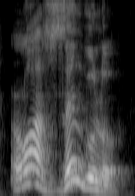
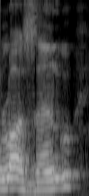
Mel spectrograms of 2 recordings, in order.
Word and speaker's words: losango: a palavra lozango que tem gente que prefere complicar e falar losângulo na certa influenciado pelo fato de que o losango é uma figura geométrica e por Associação a ângulo existem palavras que às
